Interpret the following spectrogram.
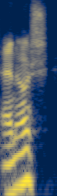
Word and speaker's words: Enosh: We we call him Enosh. We'd probably spell it with a with an an S instead of that C. But we we we pronounce we pronounce in Hebrew Enosh.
